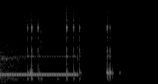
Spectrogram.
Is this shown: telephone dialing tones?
yes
